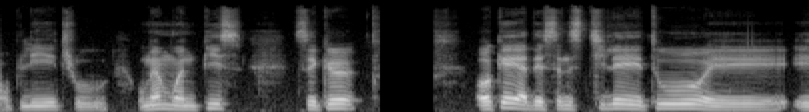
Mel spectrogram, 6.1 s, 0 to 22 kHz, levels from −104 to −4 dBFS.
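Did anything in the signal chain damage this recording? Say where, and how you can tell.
Yes, a rebuffering stall at playback: right after "c'est que" the speech drops to silence from 2.84 to 3.25 s, then resumes exactly where it stopped, adding about 0.41 s.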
